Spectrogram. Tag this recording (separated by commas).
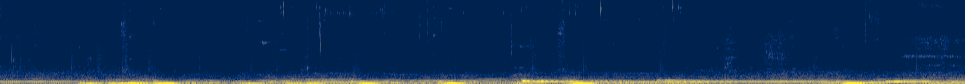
New-age music, Music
